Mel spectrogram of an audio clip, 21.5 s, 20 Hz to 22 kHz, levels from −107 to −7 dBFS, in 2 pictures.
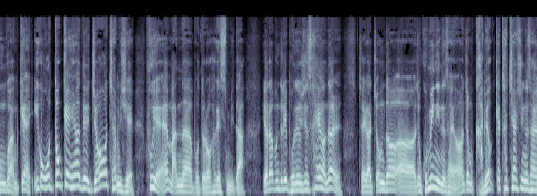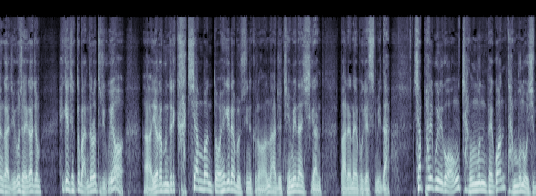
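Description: A speech recording with no audible technical faults.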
